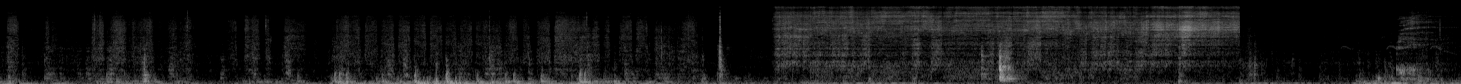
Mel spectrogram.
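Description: Fiberglass lawn tractor hood being hand-sanded with 80-grit sandpaper in quick scratchy strokes. About halfway an aerosol can sprays onto it in a steady hiss lasting about four and a half seconds. A rag then rubs over the surface.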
